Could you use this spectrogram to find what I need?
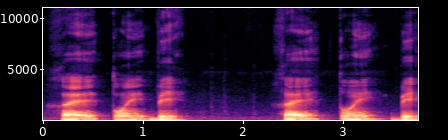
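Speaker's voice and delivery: slow, separated letter names said twice; slow spelling. Shown as a demonstration. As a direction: spell each letter slowly for the class. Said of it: "letters spelt out slowly, repeated". (अक्षर धीरे-धीरे दोहराकर बोलना)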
